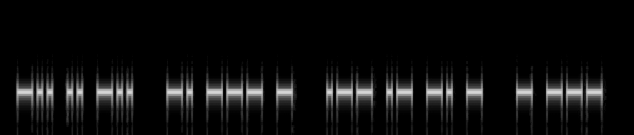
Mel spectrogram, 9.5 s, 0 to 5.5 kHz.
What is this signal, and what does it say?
Morse code, heard as a keyed tone, about 16 wpm, 700 Hz. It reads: DID NOT WANT TO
